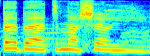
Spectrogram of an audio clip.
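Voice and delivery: high-pitched, cooing, affectionate voice. Reading a story, a woman pulls two people apart and addresses one, cooed. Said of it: "she cooed".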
